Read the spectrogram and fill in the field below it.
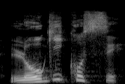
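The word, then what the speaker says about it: λογικός: 특별히 여기서 신령한이라는 헬라어 단어는 로기코스, 이 단어 어떤 단어랑 비슷한데요? 말씀, 로고스, 로고스 단어가 비슷하죠, 발음이.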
